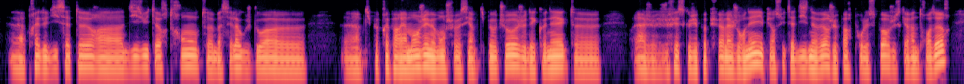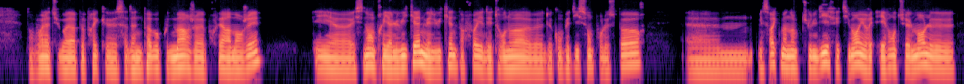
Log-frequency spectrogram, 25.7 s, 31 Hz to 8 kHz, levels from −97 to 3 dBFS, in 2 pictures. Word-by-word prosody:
heu, 95 Hz, -1 st, -5 dB
après 95 Hz, +3 st, -2 dB
de 95 Hz, 0 st, 0 dB
17:00 100 Hz, +1 st, -1 dB
à 90 Hz, -1 st, +1 dB
18:30 100 Hz, +2 st, -2 dB
heu, 90 Hz, -, +1 dB
bah 85 Hz, -1 st, -2 dB
c'est 95 Hz, -, -8 dB
là 95 Hz, -1 st, +3 dB
où 90 Hz, -, -5 dB
je 80 Hz, -, -12 dB
dois, 90 Hz, -1 st, +1 dB
heu 85 Hz, -1 st, -1 dB, 0.5 s
heu, -, -, -8 dB
un 85 Hz, -1 st, -4 dB
petit -, -, -12 dB
peu -, -, -6 dB
préparer 90 Hz, -1 st, 0 dB
à 90 Hz, -, +4 dB
manger. 100 Hz, +3 st, +4 dB
Mais 100 Hz, -, +5 dB
bon, 95 Hz, +1 st, +2 dB
je -, -, -9 dB
fais 95 Hz, -, -3 dB
aussi 85 Hz, 0 st, -2 dB
un 85 Hz, -, -2 dB
petit -, -, -17 dB
peu 95 Hz, -, -1 dB
autre 90 Hz, -, -2 dB
chose. 105 Hz, -1 st, +4 dB
Je 90 Hz, -, 0 dB
déconnecte, 95 Hz, +2 st, +1 dB
heu, 85 Hz, -1 st, -3 dB, 0.4 s
voilà, 90 Hz, +1 st, -2 dB
je 80 Hz, 0 st, -5 dB
je 85 Hz, +2 st, -8 dB
fais 95 Hz, +3 st, -2 dB
ce -, -, -8 dB
que 90 Hz, -, -3 dB
j'ai 90 Hz, -1 st, 0 dB
pas -, -, -4 dB
pu -, -, -12 dB
faire 95 Hz, -, 0 dB
la 90 Hz, -1 st, +3 dB
journée 95 Hz, +8 st, +4 dB
et -, -, +3 dB
puis -, -, -6 dB
ensuite, 90 Hz, +2 st, -5 dB
à -, -, +3 dB
19:00, 95 Hz, +2 st, +2 dB
je 95 Hz, -1 st, -2 dB
pars 90 Hz, -3 st, -3 dB
pour -, -, -5 dB
le 85 Hz, -, -2 dB
sport 105 Hz, +5 st, -1 dB
jusqu'à 90 Hz, -1 st, -5 dB
23:00. 90 Hz, -, +2 dB, 0.6 s
Donc 80 Hz, -1 st, -10 dB
voilà, 95 Hz, +1 st, +2 dB
tu -, -, -12 dB
vois, 90 Hz, -1 st, +2 dB
à 90 Hz, -, +2 dB
peu 90 Hz, -, -5 dB
près, 100 Hz, -, -3 dB
que 90 Hz, -2 st, -3 dB
ça 90 Hz, -, -6 dB
donne 90 Hz, -1 st, 0 dB
pas 100 Hz, +3 st, 0 dB
beaucoup 95 Hz, -1 st, -2 dB
de -, -, 0 dB
marge, 100 Hz, -1 st, +4 dB
heu, 90 Hz, -1 st, +1 dB
pour -, -, -23 dB
faire 95 Hz, -1 st, +2 dB
à 90 Hz, -, +3 dB
manger 100 Hz, +10 st, +2 dB, 0.7 s
et 95 Hz, -1 st, 0 dB
heu 90 Hz, -1 st, 0 dB
et -, -, -3 dB
sinon 105 Hz, +4 st, +1 dB
après, 100 Hz, -1 st, 0 dB
il -, -, +4 dB
y -, -, +3 dB
a -, -, +4 dB
le 95 Hz, -, +3 dB
week-end, 105 Hz, +7 st, +5 dB
mais 100 Hz, -5 st, +6 dB
le 90 Hz, -, +1 dB
week-end, 105 Hz, +4 st, 0 dB
parfois, 95 Hz, +3 st, -2 dB
il -, -, +3 dB
y -, -, +1 dB
a -, -, -6 dB
des 90 Hz, 0 st, -1 dB
tournois, 95 Hz, 0 st, +2 dB
heu, 85 Hz, -1 st, -2 dB
de 85 Hz, -, -6 dB
compétition 95 Hz, +3 st, -4 dB
pour 90 Hz, -, -8 dB
le 85 Hz, -, -3 dB
sport. 115 Hz, +8 st, +1 dB, 0.5 s
Hem 85 Hz, 0 st, -4 dB
mais 95 Hz, -, -5 dB
c'est -, -, -9 dB
vrai 120 Hz, -, +2 dB
que -, -, -6 dB
maintenant 100 Hz, -1 st, +4 dB
que -, -, -18 dB
tu 95 Hz, -, -3 dB
le 95 Hz, -, +3 dB
dis, 120 Hz, +6 st, +4 dB
effectivement, 110 Hz, 0 st, +1 dB
il -, -, +6 dB
y -, -, +4 dB
aurait 95 Hz, 0 st, +1 dB
éventuellement 100 Hz, +2 st, +2 dB
le 95 Hz, -4 st, +2 dB
95 Hz, 275 wpm, -21 LUFS, 90-100 Hz, 0.7 s, mais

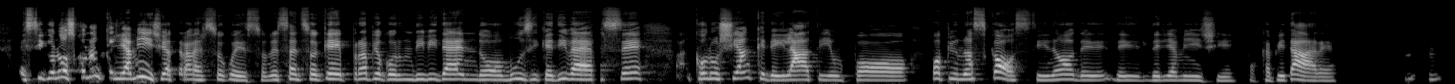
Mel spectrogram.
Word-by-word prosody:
E 235 Hz, -, -6 dB
si 250 Hz, +6 st, +2 dB
conoscono 320 Hz, +4 st, +3 dB
anche 330 Hz, -8 st, -3 dB
gli 265 Hz, -, +1 dB
amici 260 Hz, -2 st, +5 dB
attraverso 225 Hz, -2 st, -2 dB
questo, 195 Hz, -3 st, -3 dB
nel 210 Hz, +1 st, -2 dB
senso 235 Hz, +1 st, -1 dB
che 245 Hz, -2 st, +3 dB
proprio 255 Hz, 0 st, 0 dB
condividendo 225 Hz, -1 st, 0 dB
musiche 225 Hz, -1 st, -2 dB
diverse 230 Hz, +1 st, +2 dB
a 275 Hz, -, -14 dB
conosci 265 Hz, +1 st, +1 dB
anche 280 Hz, -3 st, 0 dB
dei 205 Hz, -2 st, -1 dB
lati 215 Hz, -1 st, +3 dB
un 200 Hz, -1 st, -6 dB
po' 195 Hz, -2 st, -1 dB
un -, -, -34 dB
pò 270 Hz, 0 st, 0 dB
più 260 Hz, -2 st, -6 dB
nascosti, 235 Hz, -4 st, 0 dB
no, 230 Hz, +2 st, -2 dB
de 200 Hz, +2 st, -5 dB
de 195 Hz, -3 st, -6 dB
degli 195 Hz, +1 st, -5 dB
amici, 190 Hz, -3 st, -7 dB
può 175 Hz, -, -23 dB
capitare. 185 Hz, -3 st, 0 dB, 0.9 s
Mh-mh. 230 Hz, +3 st, -17 dB
225 Hz, 140 wpm, -23 LUFS, 200-250 Hz, 0.9 s, amici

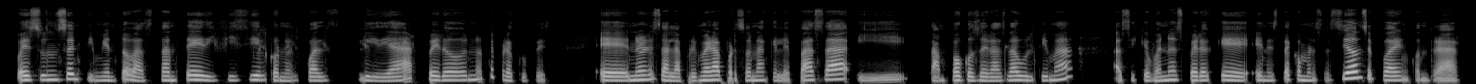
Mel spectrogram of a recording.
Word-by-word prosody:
pues, 205 Hz, +1 st, +2 dB
un 215 Hz, +1 st, +1 dB
sentimiento 195 Hz, -7 st, 0 dB
bastante 195 Hz, +4 st, +1 dB
difícil 195 Hz, +3 st, -3 dB
con 180 Hz, -2 st, -1 dB
el 185 Hz, +3 st, -8 dB
cuales 180 Hz, +1 st, -3 dB, 0.2 s
lidiar, 175 Hz, 0 st, 0 dB
pero 195 Hz, 0 st, +2 dB
no 215 Hz, +2 st, -2 dB
te 355 Hz, -, -7 dB
preocupes, 180 Hz, -, -7 dB, 0.4 s
eh, 185 Hz, -1 st, +5 dB
no 200 Hz, -, +4 dB
eres 225 Hz, +3 st, +1 dB
a 190 Hz, -, +5 dB
la 175 Hz, -2 st, +1 dB
primera 195 Hz, +4 st, +3 dB
persona 195 Hz, +1 st, -2 dB
que -, -, -8 dB
le 90 Hz, +1 st, -3 dB
pasa 225 Hz, -, +3 dB
y 100 Hz, +4 st, -5 dB, 0.2 s
tampoco 190 Hz, 0 st, 0 dB
serás 175 Hz, 0 st, -1 dB
la 195 Hz, +1 st, +3 dB
última. 200 Hz, -, -1 dB, 0.4 s
Así -, -, -4 dB
que -, -, -2 dB
bueno, 190 Hz, +3 st, +1 dB
espero 195 Hz, -2 st, +1 dB
que 195 Hz, -3 st, +2 dB
en 190 Hz, -, -1 dB
esta 185 Hz, 0 st, -3 dB
conversación 210 Hz, +9 st, +2 dB
se -, -, -1 dB
pueda 195 Hz, -1 st, +2 dB
encontrar 95 Hz, -, -1 dB
190 Hz, 160 wpm, -25 LUFS, 180-205 Hz, 0.4 s, eh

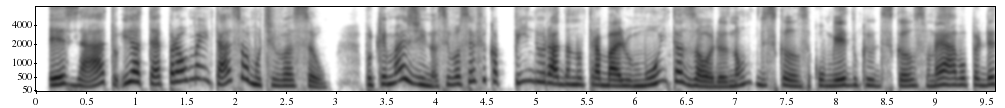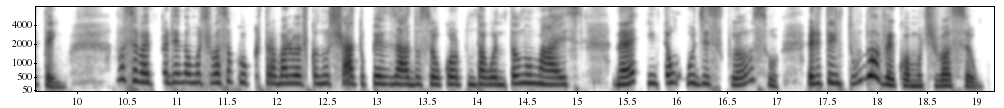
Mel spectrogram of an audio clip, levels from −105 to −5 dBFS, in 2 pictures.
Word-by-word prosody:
Exato. 240 Hz, +4 st, +3 dB
E 315 Hz, -, +3 dB
até 290 Hz, -7 st, +3 dB
pra 330 Hz, +6 st, +3 dB
aumentar 380 Hz, -, 0 dB
a -, -, -7 dB
sua 465 Hz, -1 st, +1 dB
motivação. 205 Hz, -, -1 dB, 0.4 s
Porque 240 Hz, +2 st, -2 dB
imagina, 265 Hz, -, +2 dB
se 255 Hz, -, -5 dB
você 265 Hz, +8 st, -1 dB
fica 375 Hz, -3 st, -3 dB
pendurada 315 Hz, -6 st, +1 dB
no 245 Hz, -2 st, -1 dB
trabalho 205 Hz, -5 st, +4 dB
muitas 270 Hz, -, +1 dB
horas, 170 Hz, -3 st, +3 dB
não 225 Hz, +11 st, -2 dB
descansa, 215 Hz, -5 st, -3 dB
com 210 Hz, -, -4 dB
medo 210 Hz, +3 st, +2 dB
que 225 Hz, 0 st, -10 dB
o 210 Hz, -, -2 dB
descanso, 195 Hz, +1 st, -4 dB
né: 210 Hz, +5 st, +2 dB
"Ah, 230 Hz, -1 st, +4 dB
vou 235 Hz, 0 st, -2 dB
perder 235 Hz, +2 st, -1 dB
tempo", 155 Hz, -9 st, -4 dB, 0.5 s
você 390 Hz, -2 st, -1 dB
vai 330 Hz, -, +3 dB
perdendo 320 Hz, +2 st, -5 dB
a -, -, +1 dB
motivação, 315 Hz, +2 st, -3 dB
porque 315 Hz, -1 st, -7 dB
o -, -, -31 dB
trabalho 280 Hz, 0 st, 0 dB
vai 285 Hz, -, +2 dB
ficando 280 Hz, 0 st, -5 dB
chato, 275 Hz, +2 st, 0 dB
pesado, 255 Hz, -1 st, +1 dB
o -, -, -7 dB
seu 250 Hz, +1 st, 0 dB
corpo 255 Hz, -2 st, -1 dB
não 250 Hz, -, -3 dB
está 255 Hz, -, +2 dB
aguentando 250 Hz, +5 st, 0 dB
mais, 245 Hz, -3 st, 0 dB, 0.3 s
né. 250 Hz, +3 st, +5 dB
Então, 290 Hz, +2 st, -2 dB
o 295 Hz, 0 st, -3 dB
descanso 250 Hz, -, -5 dB, 0.3 s
ele 275 Hz, +2 st, +3 dB
tem 300 Hz, +1 st, -1 dB
tudo 280 Hz, +6 st, -6 dB
a -, -, -7 dB
ver 240 Hz, -4 st, +3 dB
com 210 Hz, -, -2 dB
a -, -, +3 dB
motivação. 190 Hz, -3 st, -2 dB
255 Hz, 190 wpm, -23 LUFS, 220-300 Hz, 0.5 s, né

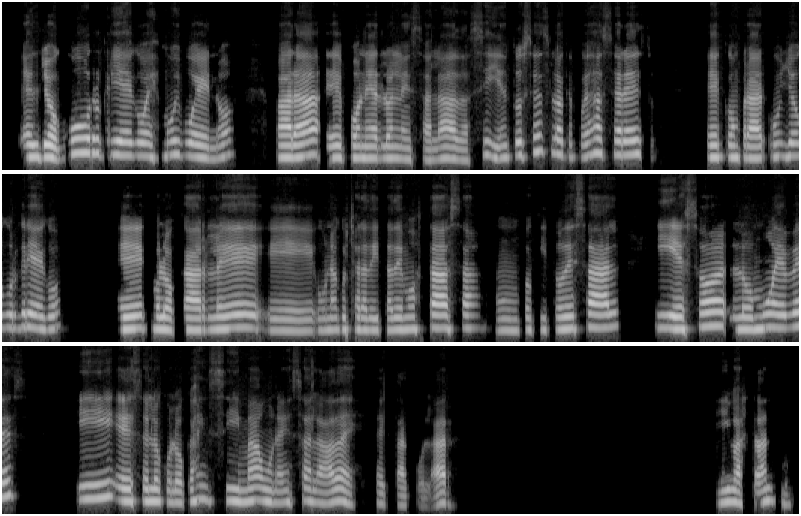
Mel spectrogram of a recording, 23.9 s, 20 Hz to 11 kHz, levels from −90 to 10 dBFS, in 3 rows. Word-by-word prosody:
El 200 Hz, 0 st, +2 dB
yogur 245 Hz, +8 st, +4 dB
griego 225 Hz, -2 st, 0 dB
es 200 Hz, -3 st, -5 dB
muy 235 Hz, +2 st, -2 dB
bueno 210 Hz, 0 st, -2 dB, 0.4 s
para, 200 Hz, +4 st, +6 dB
eh, 190 Hz, +1 st, 0 dB
ponerlo 185 Hz, 0 st, 0 dB
en 185 Hz, -, -3 dB
la 175 Hz, -, -5 dB
ensalada. 170 Hz, 0 st, -3 dB
Sí, 205 Hz, +4 st, -7 dB
entonces, 225 Hz, +9 st, -4 dB
lo 250 Hz, -1 st, +1 dB
que 205 Hz, -3 st, -14 dB
puedes 205 Hz, +5 st, -5 dB
hacer 240 Hz, -2 st, +1 dB
es, 240 Hz, +1 st, +2 dB, 0.6 s
eh, 195 Hz, 0 st, +1 dB
comprar 195 Hz, -2 st, +1 dB
un 210 Hz, +1 st, -6 dB
yogur 220 Hz, +1 st, -3 dB
griego, 215 Hz, -1 st, 0 dB, 0.6 s
eh, 205 Hz, +2 st, +4 dB
colocarle, 200 Hz, +3 st, +2 dB
eh, 175 Hz, -1 st, -5 dB
una 190 Hz, +1 st, -5 dB
cucharadita 190 Hz, -2 st, -4 dB
de 195 Hz, 0 st, 0 dB
mostaza, 215 Hz, +1 st, +2 dB
un 180 Hz, 0 st, -8 dB
poquito 190 Hz, +1 st, -7 dB
de 205 Hz, +1 st, +2 dB
sal 225 Hz, +2 st, +4 dB, 0.3 s
y 220 Hz, -1 st, +1 dB
eso 230 Hz, +5 st, +4 dB
lo 195 Hz, 0 st, 0 dB
mueves, 230 Hz, +6 st, 0 dB, 0.5 s
y, 240 Hz, +4 st, -1 dB
eh, 200 Hz, -2 st, +3 dB
se 200 Hz, +1 st, -2 dB
lo 200 Hz, 0 st, +2 dB
colocas 185 Hz, +1 st, -4 dB
encima 205 Hz, -2 st, -2 dB
a -, -, 0 dB
una 185 Hz, -3 st, -3 dB
ensalada 185 Hz, 0 st, -2 dB
espectacular. 150 Hz, -2 st, -7 dB, 2.6 s
Sí, 180 Hz, +3 st, -3 dB
bastante. 180 Hz, 0 st, -2 dB
200 Hz, 130 wpm, -21 LUFS, 185-220 Hz, 2.6 s, para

